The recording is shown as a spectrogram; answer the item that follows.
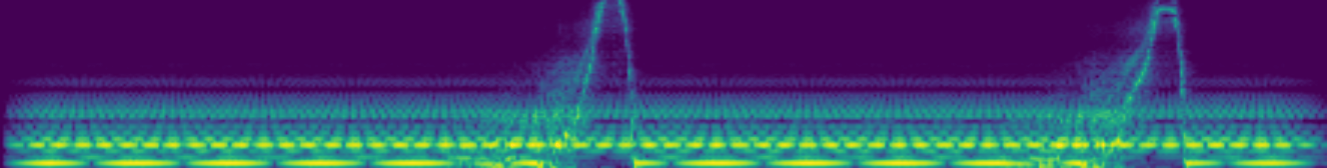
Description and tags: Laser sound. Made on an Alesis Micron.
alesis, hum, laser, micron, synthesizer, zaps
